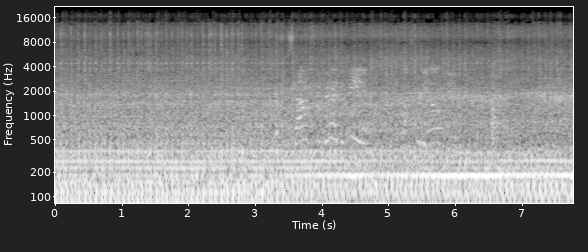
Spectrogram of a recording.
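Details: 1979 Yamaha SRX snowmobile two-stroke on first start after fuel and cooling system work and fuel pump issues, cooling system hooked up: steady, even idle with crisp regular beat, no misses or knocks; normal idle.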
